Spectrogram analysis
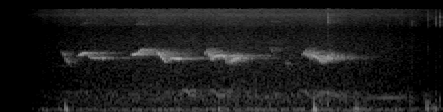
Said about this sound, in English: And finally, the summer tanager.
